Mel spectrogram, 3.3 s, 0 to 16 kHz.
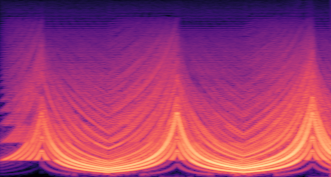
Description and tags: SCIAlrm 8 bit ping pong chorus
8-bit similar sounds generated on Pro Tools from a sawtooth wave signal modulated with some plug-ins
alarm, alert, beep, robot, scifi, spaceship, synth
